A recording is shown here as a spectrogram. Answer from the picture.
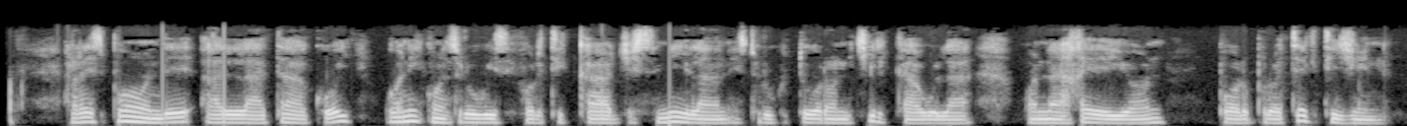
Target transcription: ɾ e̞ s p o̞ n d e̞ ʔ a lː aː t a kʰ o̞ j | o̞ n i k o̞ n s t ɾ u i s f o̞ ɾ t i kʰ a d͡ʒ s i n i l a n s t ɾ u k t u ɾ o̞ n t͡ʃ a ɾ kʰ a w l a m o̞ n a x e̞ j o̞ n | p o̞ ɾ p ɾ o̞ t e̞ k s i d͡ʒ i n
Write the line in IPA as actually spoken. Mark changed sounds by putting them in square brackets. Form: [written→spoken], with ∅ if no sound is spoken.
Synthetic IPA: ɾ e̞ s p o̞ n d e̞ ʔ a lː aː t a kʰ o̞ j | o̞ n i k o̞ n s t ɾ u i s f o̞ ɾ t i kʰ a d͡ʒ s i [n→m] i l a n s t ɾ u k t u ɾ o̞ n t͡ʃ [a→i] ɾ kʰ a w l a m o̞ n a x e̞ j o̞ n | p o̞ ɾ p ɾ o̞ t e̞ k [s→t] i d͡ʒ i n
